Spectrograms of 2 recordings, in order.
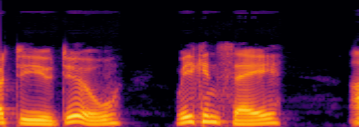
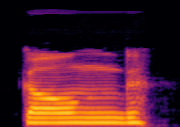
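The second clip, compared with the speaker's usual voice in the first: gong said with a high, flat level tone. Mandarin lesson on the word for engineer, high level tone on gong. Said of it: "pronounced using a high-level tone".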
